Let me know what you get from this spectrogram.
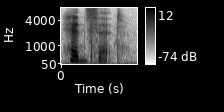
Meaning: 1. A pair of headphones or earphones, or a singular headphone or earphone, typically with an attached microphone 2. Any electronic device worn on the head
- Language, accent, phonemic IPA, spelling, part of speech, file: English, US, /ˈhɛdsɛt/, headset, noun, En-us-headset.ogg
